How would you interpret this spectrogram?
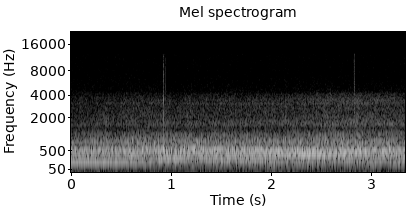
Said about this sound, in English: That's the third Navy plane I've seen over the island in the last 24 hours. I don't know why they're hanging around so much.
